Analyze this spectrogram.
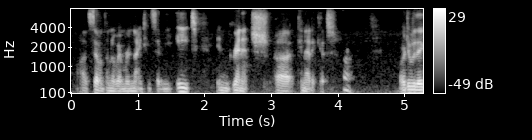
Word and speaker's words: Greenwich: of November 1978 in Greenwich uh Connecticut or do they do they call it green witch no Greenwich it's they still call it Grech here where I grew up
